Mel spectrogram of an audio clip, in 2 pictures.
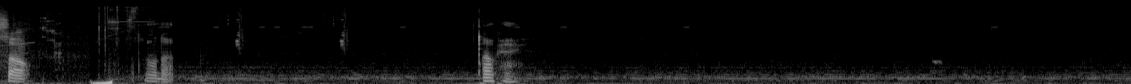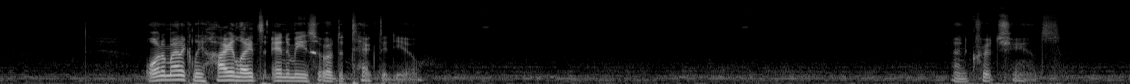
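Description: Soft electronic menu clicks and blips sound now and then.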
